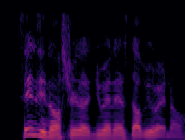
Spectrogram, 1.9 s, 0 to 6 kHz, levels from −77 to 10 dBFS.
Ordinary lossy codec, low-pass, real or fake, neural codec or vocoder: none; 5.4 kHz; real; none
